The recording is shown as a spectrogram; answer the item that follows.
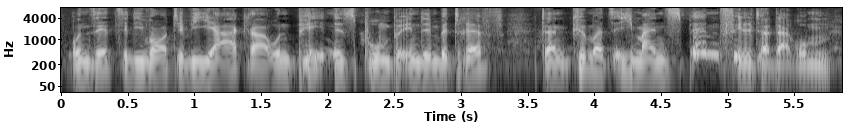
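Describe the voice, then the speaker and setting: A man's voice: mid-range voice, measured pace, darkish tone, some chatter behind, natural voice. A man voicing a smug, cheeky know-it-all kangaroo in a read-aloud story, with a dry, mocking manner. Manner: dry, mocking, self-satisfied.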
